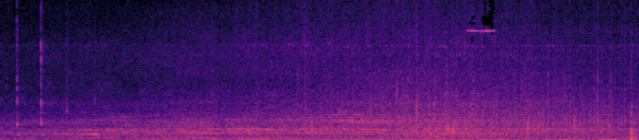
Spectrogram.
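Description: Mahindra Bolero police jeep's engine running steadily, growing slightly louder.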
